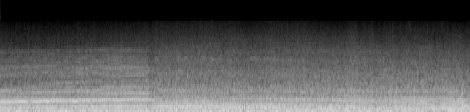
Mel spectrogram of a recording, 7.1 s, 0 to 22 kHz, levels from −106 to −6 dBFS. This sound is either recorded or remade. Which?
remade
